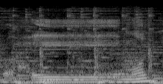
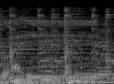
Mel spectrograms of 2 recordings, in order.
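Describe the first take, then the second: First: The word ends with a nasal 'un' sound. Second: The word ends without any nasal 'un' sound. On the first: This is the written form with tanwin. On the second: The reader stops on this word. "terus waqaf, maka dibaca jadi rahim"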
